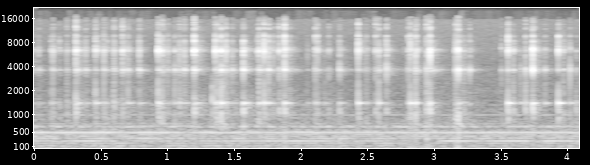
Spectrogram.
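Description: A jar holding a citrus and white oak candle is tapped lightly in a quick, irregular series. Each tap gives a short, clinking ring with a clear tone near 1.4 kHz and bright overtones that fade almost at once. A faint, steady low hum runs underneath.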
